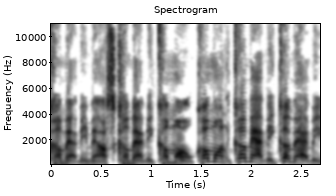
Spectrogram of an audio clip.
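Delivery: mock taunting, challenging voice. Retelling how a man tapped a broom at a rodent, retelling a taunt. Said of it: "tapping that broom on the floor like".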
